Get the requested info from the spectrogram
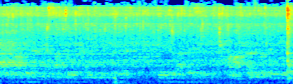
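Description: Onion, tomato and curry leaves sizzling steadily in hot coconut oil in a steel kadai, with a sharp clack of the slotted spatula against the pan near the end.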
